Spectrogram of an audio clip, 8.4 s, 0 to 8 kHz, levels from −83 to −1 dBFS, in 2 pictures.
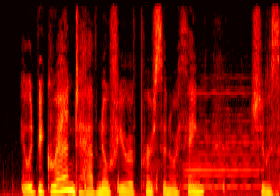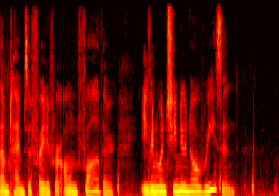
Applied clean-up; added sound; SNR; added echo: none; Bowed string instrument + Frog; 18 dB; none.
